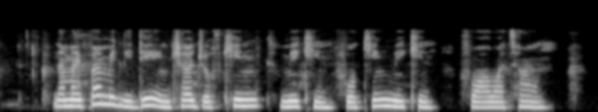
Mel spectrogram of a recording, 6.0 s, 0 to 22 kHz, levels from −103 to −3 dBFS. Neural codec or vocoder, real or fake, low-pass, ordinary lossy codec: none; real; 7.2 kHz; none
